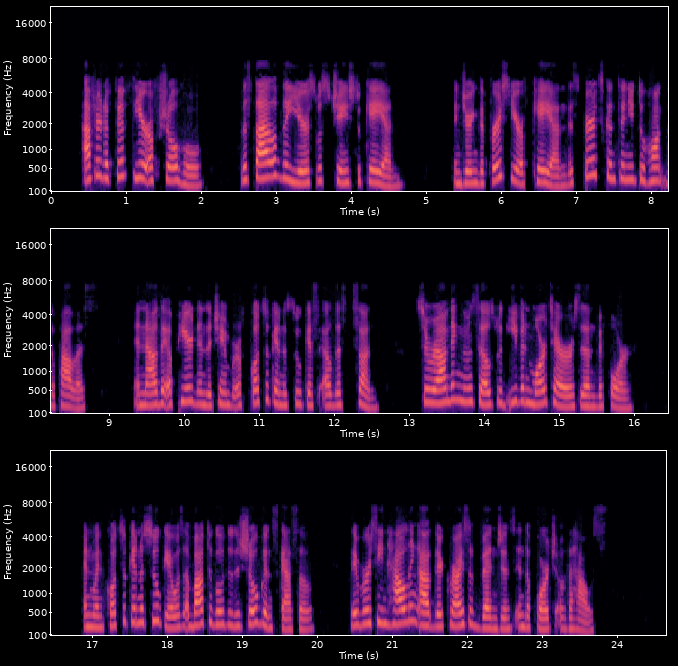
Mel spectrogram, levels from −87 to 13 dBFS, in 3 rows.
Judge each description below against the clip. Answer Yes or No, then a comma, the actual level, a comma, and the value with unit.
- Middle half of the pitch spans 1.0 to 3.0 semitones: No, average, 4.7 semitones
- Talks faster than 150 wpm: Yes, average, 190 wpm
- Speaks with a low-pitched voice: No, high, 230 Hz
